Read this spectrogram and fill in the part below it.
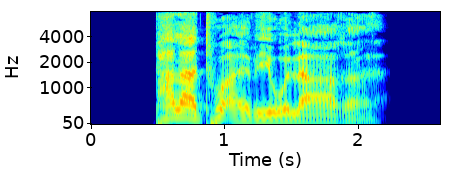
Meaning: inflection of palato-alveolar: 1. strong/mixed nominative/accusative feminine singular 2. strong nominative/accusative plural 3. weak nominative all-gender singular
- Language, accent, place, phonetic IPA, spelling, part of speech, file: German, Germany, Berlin, [ˈpalatoʔalveoˌlaːʁə], palato-alveolare, adjective, De-palato-alveolare.ogg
